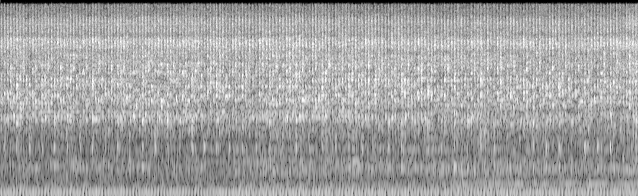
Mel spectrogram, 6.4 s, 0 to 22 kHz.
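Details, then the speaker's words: 1953 Packard straight-eight, cold start, then pulled itself out of a deep hole in low. Deep even rumble settling into steady idle, no knocks or misses; runs healthy. "wow wow does that ever run nice hey pulled itself out buddy it was deep in a hole there dude it was yeah yeah still runs great what an old girl"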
